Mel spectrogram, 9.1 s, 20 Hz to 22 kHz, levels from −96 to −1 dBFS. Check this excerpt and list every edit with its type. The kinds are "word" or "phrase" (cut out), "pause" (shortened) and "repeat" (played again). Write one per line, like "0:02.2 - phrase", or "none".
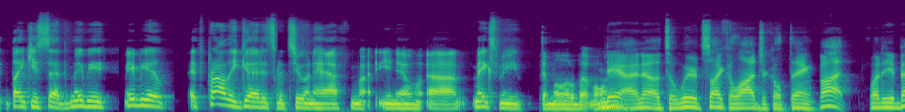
0:01.2 - pause
0:01.7 - pause
0:02.8 - phrase
0:05.4 - word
